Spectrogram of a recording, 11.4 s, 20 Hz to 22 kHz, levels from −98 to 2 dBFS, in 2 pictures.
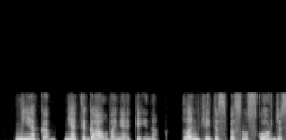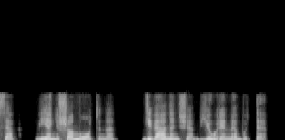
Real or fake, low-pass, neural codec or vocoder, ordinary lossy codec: fake; 7.2 kHz; codec, 16 kHz, 0.8 kbps, ZipCodec; AAC, 48 kbps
